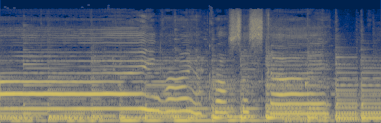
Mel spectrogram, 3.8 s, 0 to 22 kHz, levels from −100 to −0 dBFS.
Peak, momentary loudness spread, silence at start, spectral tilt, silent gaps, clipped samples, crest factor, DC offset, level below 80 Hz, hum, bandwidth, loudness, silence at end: -6 dBFS; 4 LU; 0 s; -6 dB/octave; none; under 0.1%; 12 dB; under 0.1%; -50 dBFS; none; 16.5 kHz; -20 LUFS; 0 s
